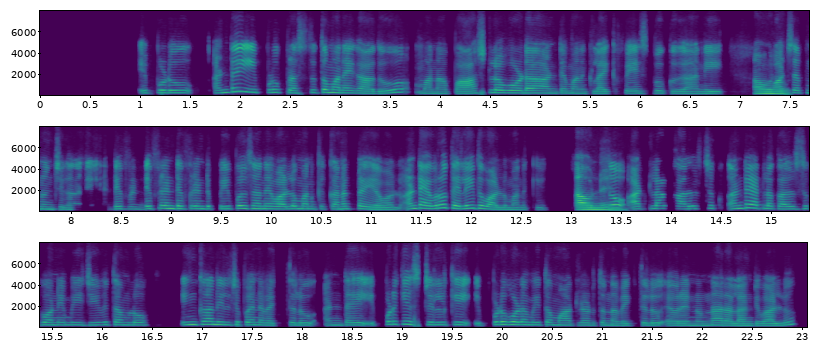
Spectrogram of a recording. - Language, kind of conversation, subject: Telugu, podcast, నిజంగా కలుసుకున్న తర్వాత ఆన్‌లైన్ బంధాలు ఎలా మారతాయి?
- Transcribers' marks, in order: in English: "పాస్ట్‌లో"; in English: "లైక్ ఫేస్‌బుక్"; in English: "వాట్సాప్"; in English: "డిఫరెంట్, డిఫరెంట్ డిఫరెంట్ పీపుల్స్"; in English: "కనెక్ట్"; in English: "సో"; in English: "స్టిల్‌కి"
